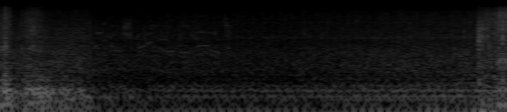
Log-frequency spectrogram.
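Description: A tank engine rumbles steadily at idle.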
